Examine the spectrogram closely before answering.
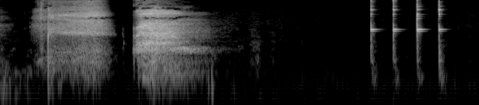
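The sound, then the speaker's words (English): A spoon clinks against a cup after stirring a drink: four quick, bright metallic taps in an even rhythm, preceded by two longer breathy rushing noises and a short silence. “He stirs her cup a little bit with a spoon, removes the spoon from the cup, shakes it lightly, offers her the cup.”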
